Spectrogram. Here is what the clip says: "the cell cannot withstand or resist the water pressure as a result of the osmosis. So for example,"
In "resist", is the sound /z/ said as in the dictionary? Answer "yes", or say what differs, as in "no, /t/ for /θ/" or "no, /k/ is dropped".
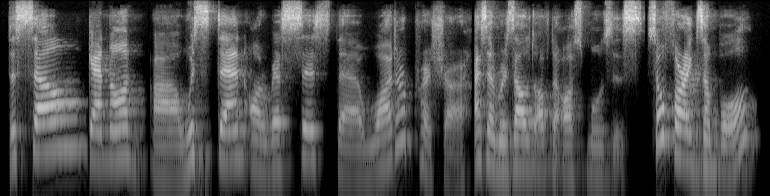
no, /s/ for /z/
